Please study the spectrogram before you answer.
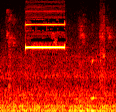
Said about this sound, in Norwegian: Skal vi se, da må vi kanskje ringe på først.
